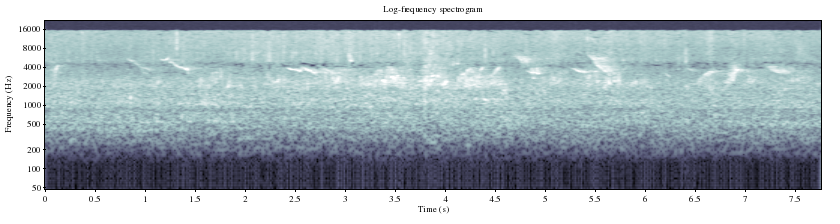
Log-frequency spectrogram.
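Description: Small birds chirping: many short, quick high chirps and slides in pitch, scattered and overlapping, over a steady faint outdoor hiss.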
